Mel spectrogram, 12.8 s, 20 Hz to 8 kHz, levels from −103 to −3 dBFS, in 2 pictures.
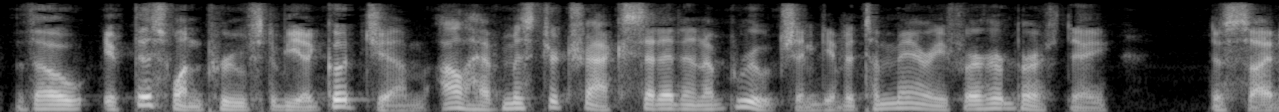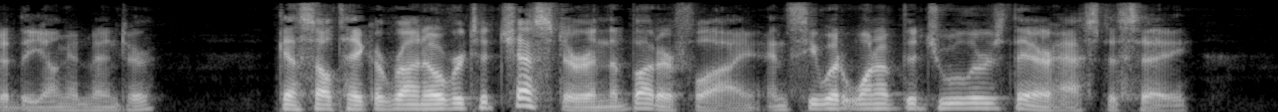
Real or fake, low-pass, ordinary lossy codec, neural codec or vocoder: fake; 7.2 kHz; MP3, 48 kbps; codec, 24 kHz, 6 kbps, HILCodec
